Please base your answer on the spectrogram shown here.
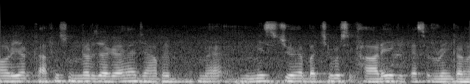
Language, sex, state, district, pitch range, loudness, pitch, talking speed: Hindi, male, Bihar, West Champaran, 130-140 Hz, -16 LUFS, 135 Hz, 280 wpm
